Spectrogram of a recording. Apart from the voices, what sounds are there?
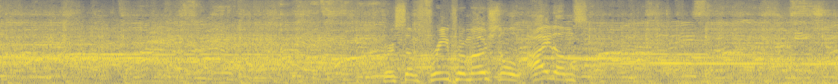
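crowd cheering wildly for free promotional items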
